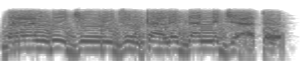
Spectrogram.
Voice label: horizontal aiming drive damaged, crew tanks italian; War Thunder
